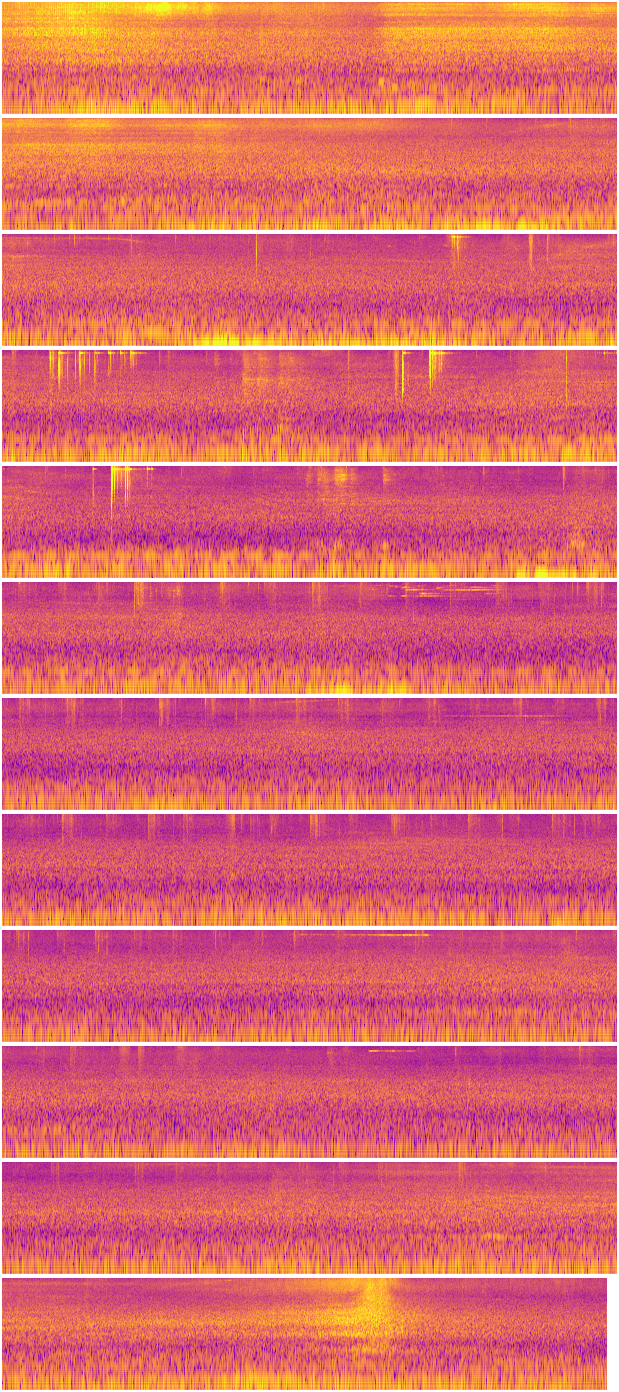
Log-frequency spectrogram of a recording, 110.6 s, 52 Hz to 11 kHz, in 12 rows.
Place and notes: Montreal: Autoroute 40 Spaghetti Junction - Autoroute 40 Spaghetti Junction
equipment used: M-Audio Microtrack Stereo Cardoid Mic
I walked around the overpass, taking note of the traffic, the drops of water from overhead, and the majestic pigeons.
QC, Canada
